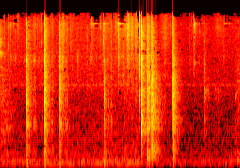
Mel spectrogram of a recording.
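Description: A clear acrylic block taps and knocks against a tabletop.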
